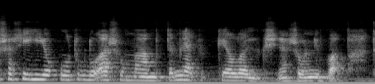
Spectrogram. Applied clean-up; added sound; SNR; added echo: none; none; none; reverberation time 0.2 s.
